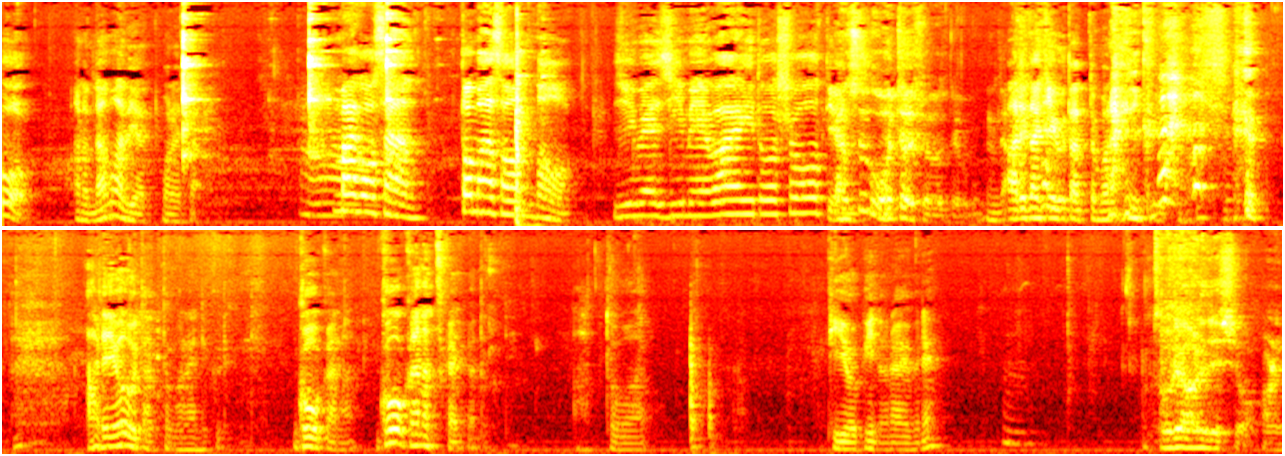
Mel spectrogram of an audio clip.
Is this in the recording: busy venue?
no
